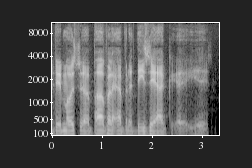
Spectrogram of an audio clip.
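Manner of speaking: put-on statesman voice, halting. Speaker lists powerful men, then quotes one: Henry Kissinger impression.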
